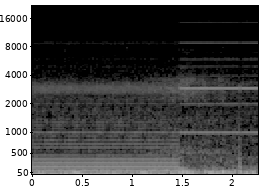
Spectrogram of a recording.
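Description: A person's drawn-out hesitation hum held at one steady pitch, stopping about a second and a half in. Faint constant high-pitched electronic whine tones sound underneath throughout.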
